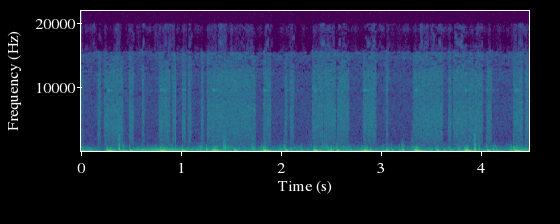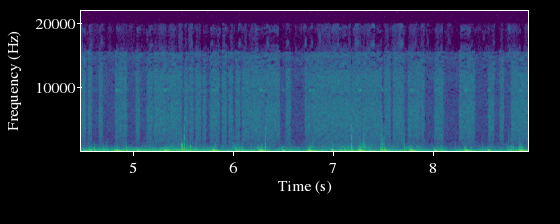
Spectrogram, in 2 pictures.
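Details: A person's fast heartbeat after exercising, with heavy breathing: rapid, regular low heart thumps at about 120 beats a minute, a normal fast heartbeat after exercise.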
